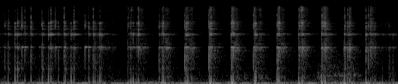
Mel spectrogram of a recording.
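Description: A full dark glass wine bottle is tapped and scratched with long nails on its label, neck and glass. Quick, bright clinking taps with a short, high ring come at an uneven pace, with a dry scratching rustle between them.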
